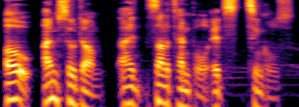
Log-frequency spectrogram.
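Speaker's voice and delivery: usual speaking voice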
